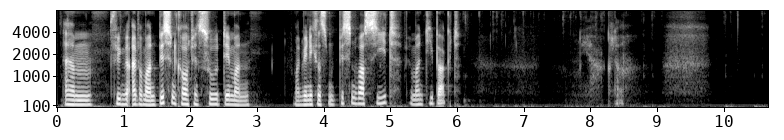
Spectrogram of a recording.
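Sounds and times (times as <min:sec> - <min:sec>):
speech: 0:00.1 - 0:03.0, 0:03.6 - 0:06.2, 0:08.4 - 0:08.6
slow irregular typing on a computer keyboard: 0:06.0 - 0:08.1, 0:08.7 - 0:09.1, 0:10.0 - 0:10.6.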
